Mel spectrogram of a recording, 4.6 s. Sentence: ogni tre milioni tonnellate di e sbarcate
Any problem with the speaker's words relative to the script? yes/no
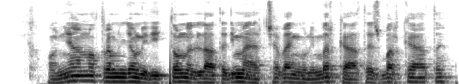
yes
